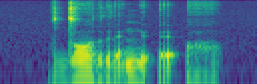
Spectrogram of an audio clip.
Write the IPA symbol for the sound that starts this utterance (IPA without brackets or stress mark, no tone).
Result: d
